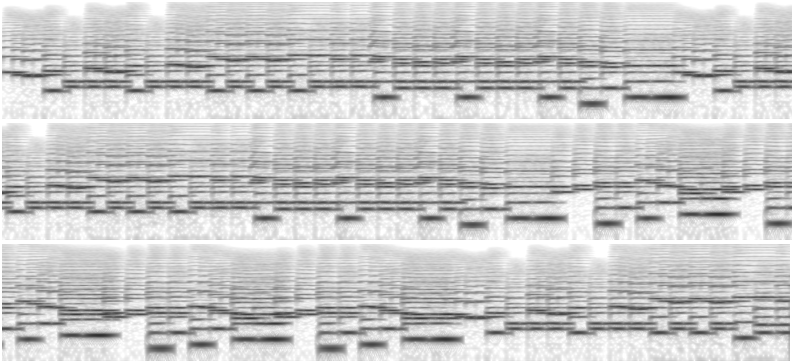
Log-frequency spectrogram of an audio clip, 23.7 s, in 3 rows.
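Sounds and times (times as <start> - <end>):
polyphonic synthesizer: 0.0 - 23.6.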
